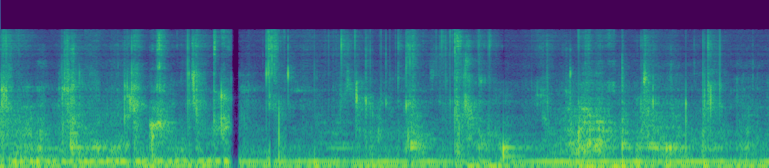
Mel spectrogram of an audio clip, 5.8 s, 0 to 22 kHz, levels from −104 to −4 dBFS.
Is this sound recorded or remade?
remade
